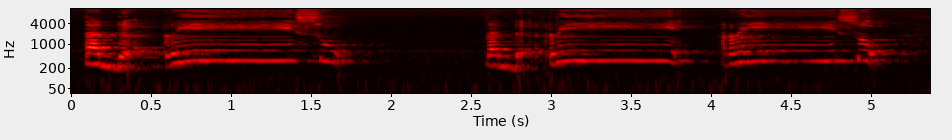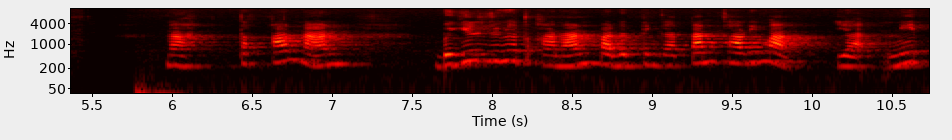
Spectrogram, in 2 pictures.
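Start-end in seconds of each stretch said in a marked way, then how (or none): 0.1-5.0 Tadrisu very slow and high, risu stretched; stress on last syllable. Shown as a demonstration. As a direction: draw Tadrisu out, landing on risu. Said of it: "terdapat pada suku kata akhir". (tekanan pada suku kata akhir, lambat)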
